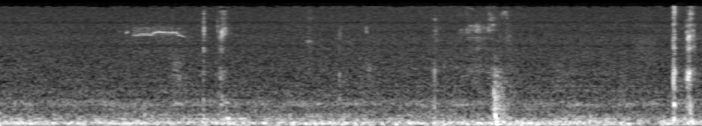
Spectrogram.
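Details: A seven-week-old female English Bulldog puppy hiccups, with soft, brief clicking catches spaced about every one to two seconds.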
